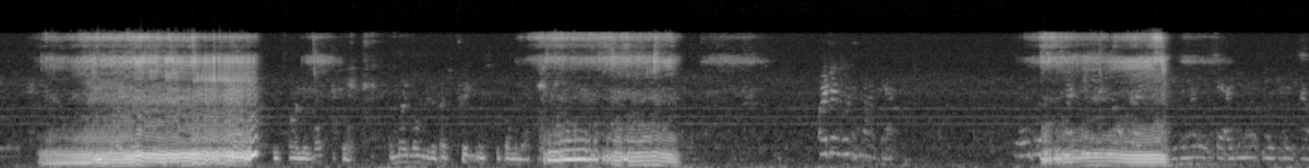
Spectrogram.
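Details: Sleeping little Staffordshire bull terrier snoring very loudly: three long, rumbling, buzzy snores spaced several seconds apart, with a man's voice from a television talking in the gaps between them.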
